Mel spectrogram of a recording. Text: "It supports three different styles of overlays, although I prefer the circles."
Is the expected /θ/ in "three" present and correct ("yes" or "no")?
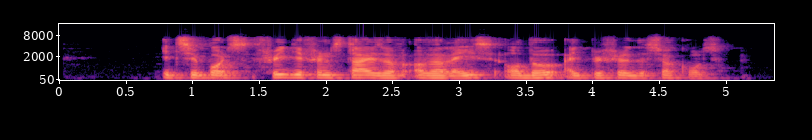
yes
